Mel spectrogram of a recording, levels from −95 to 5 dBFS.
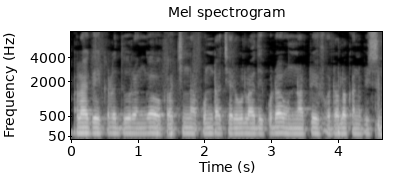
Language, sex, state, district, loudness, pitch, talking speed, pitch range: Telugu, male, Andhra Pradesh, Sri Satya Sai, -20 LUFS, 110 Hz, 180 wpm, 105-110 Hz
